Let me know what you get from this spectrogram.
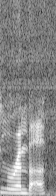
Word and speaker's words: marimba: Is that, did I say that right? – It's marimba. – Marimba. – Marimba. M-A-R-I-M-B-A.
